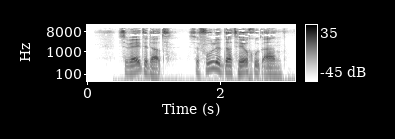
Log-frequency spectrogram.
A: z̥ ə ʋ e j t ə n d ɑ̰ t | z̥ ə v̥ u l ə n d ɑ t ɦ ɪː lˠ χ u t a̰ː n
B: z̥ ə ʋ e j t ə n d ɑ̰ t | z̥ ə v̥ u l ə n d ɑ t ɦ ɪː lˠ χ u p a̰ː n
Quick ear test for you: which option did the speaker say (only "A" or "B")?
A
